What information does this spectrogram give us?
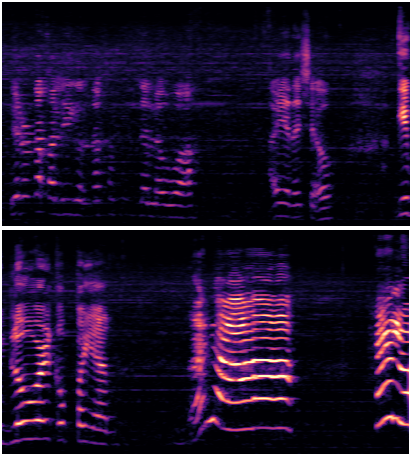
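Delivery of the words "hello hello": pet-talk shout; high-pitched calling. Real, not acted. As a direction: call the pet in a very high, loud sing-song. Greeting pet bird.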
